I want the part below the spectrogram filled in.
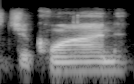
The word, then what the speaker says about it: Jaquan: So I just refer to my name as Quan, but my name is Jaquan Newsom. You spell that J-A-Q-U-A-N.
